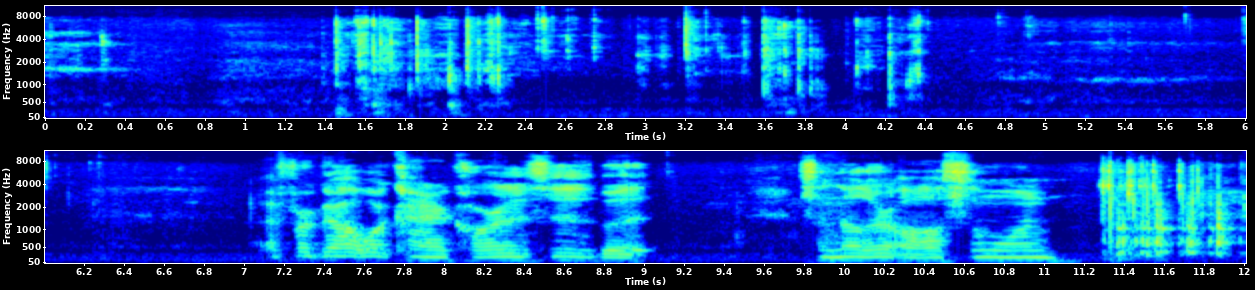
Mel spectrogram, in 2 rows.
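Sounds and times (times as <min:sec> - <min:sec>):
toy cars and packaging clattering: 0:01.4 - 0:04.4, 0:11.3 - 0:12.0.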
